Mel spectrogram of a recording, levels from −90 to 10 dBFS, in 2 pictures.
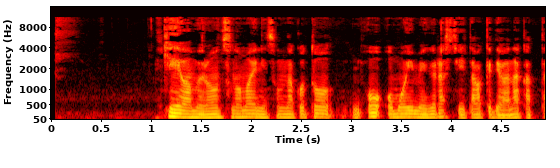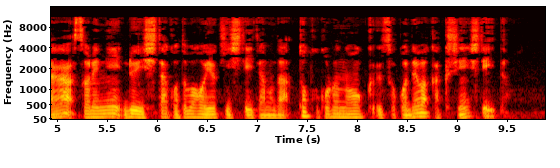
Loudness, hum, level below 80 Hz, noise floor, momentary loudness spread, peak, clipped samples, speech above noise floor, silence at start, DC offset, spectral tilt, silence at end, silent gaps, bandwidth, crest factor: -24 LUFS; none; -40 dBFS; -59 dBFS; 7 LU; -4 dBFS; under 0.1%; 35 dB; 0.05 s; under 0.1%; -4.5 dB/octave; 0.4 s; none; 11.5 kHz; 20 dB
